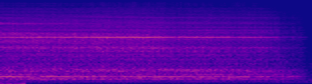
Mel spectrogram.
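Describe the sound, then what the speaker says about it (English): Bandsaw cutting wood along a drawn line for a circle-cutting jig, a steady close whine with high ringing tones that fades as the cut finishes and the saw stops. "Now, I turn on the bandsaw and cut along the line we just drew"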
